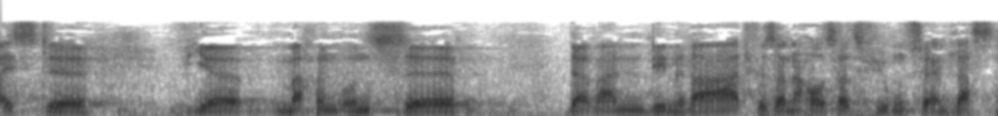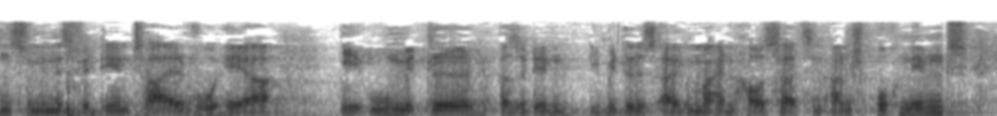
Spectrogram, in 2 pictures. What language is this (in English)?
German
